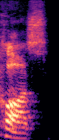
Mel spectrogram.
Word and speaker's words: Claus: Oh, JD says pronounce Claus. Thank you, JD. JD Claus, like Santy. Like Yeah. Santa Claus. Like Santa Claus.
